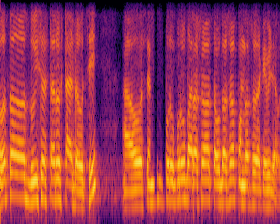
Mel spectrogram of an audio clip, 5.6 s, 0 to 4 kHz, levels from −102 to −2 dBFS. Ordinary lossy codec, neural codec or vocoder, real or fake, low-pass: Opus, 32 kbps; none; real; 3.6 kHz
